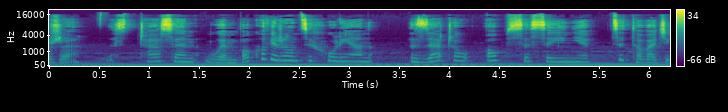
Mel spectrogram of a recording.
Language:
Polish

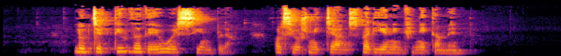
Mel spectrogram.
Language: Catalan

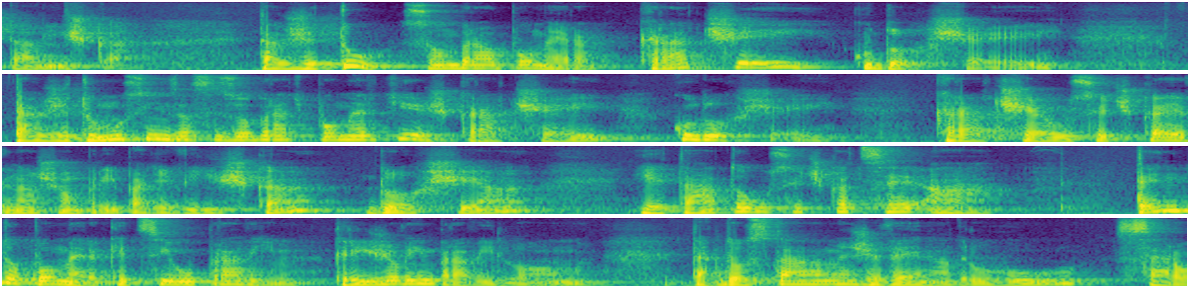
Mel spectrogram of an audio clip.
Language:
Slovak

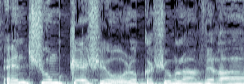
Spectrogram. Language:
Hebrew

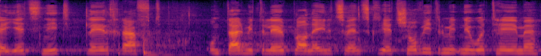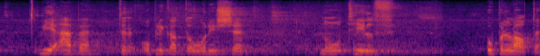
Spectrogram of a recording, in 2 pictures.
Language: Swiss German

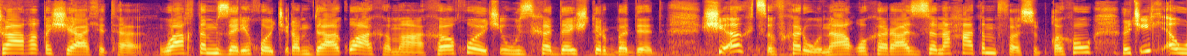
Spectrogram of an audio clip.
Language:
Arabic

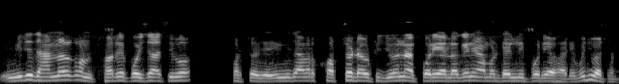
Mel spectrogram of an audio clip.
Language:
Odia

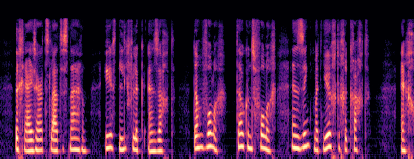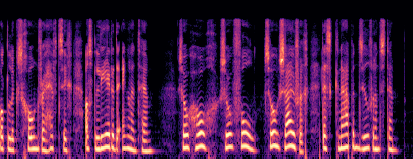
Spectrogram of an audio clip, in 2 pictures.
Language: Dutch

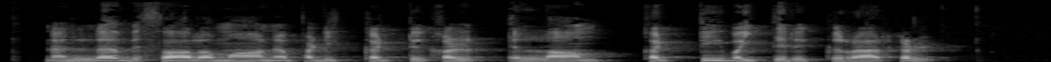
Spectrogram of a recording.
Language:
Tamil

